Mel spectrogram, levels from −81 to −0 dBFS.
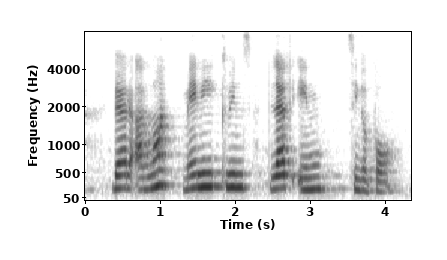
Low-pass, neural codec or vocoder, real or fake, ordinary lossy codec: none; codec, 16 kHz, 1 kbps, X-Codec, HuBERT features, trained on balanced general audio; fake; none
